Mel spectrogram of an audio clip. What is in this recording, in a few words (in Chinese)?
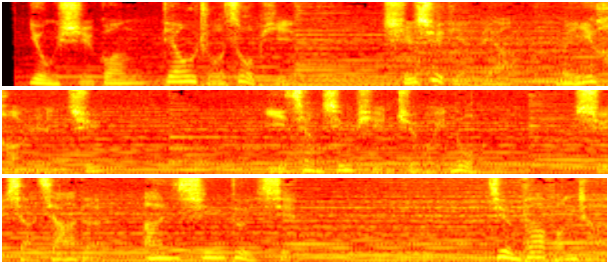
男 宣传片 房产; 建发房产华东集群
